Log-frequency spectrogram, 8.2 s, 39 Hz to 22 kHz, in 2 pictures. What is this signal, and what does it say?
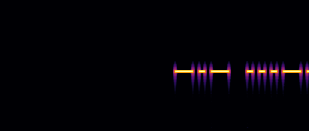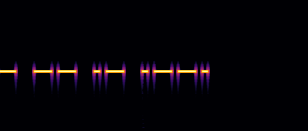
Morse code, heard as a keyed tone, about 15 wpm, 700 Hz. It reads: K3MAP
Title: USA Call Signs - 5 Characters - Repeated 2x - 15wpm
